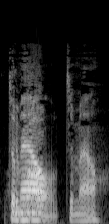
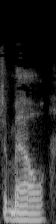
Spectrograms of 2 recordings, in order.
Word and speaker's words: Duhamel: Damal. whatever. Josh Duhamel, Duhamel the smell.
